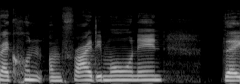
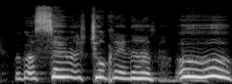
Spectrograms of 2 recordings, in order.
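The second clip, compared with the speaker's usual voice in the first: mock anxious fussing voice, stressed, pitched up; 8 semitones higher, 5 dB louder than usual. Teasing the other speaker for getting stressed about chocolate, in a mock-stressed imitation. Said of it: "I don't speak like that".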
